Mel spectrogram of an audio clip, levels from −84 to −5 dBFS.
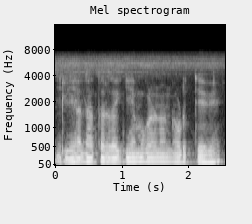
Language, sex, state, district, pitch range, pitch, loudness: Kannada, male, Karnataka, Koppal, 100-105 Hz, 105 Hz, -16 LUFS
